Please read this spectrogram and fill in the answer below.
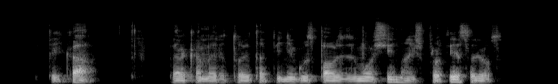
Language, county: Lithuanian, Panevėžys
